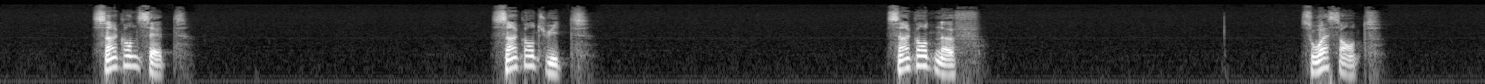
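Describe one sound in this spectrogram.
A young man speaks short phrases calmly and closely.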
